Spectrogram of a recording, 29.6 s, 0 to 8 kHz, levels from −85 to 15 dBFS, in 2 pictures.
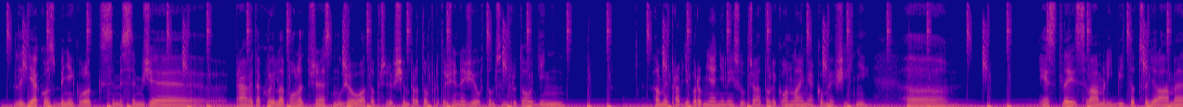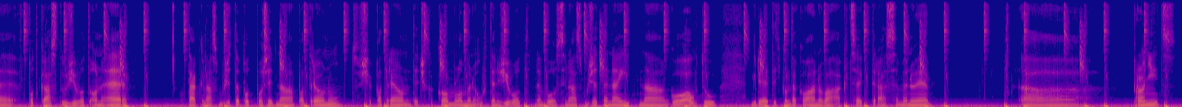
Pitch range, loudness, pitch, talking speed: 120-125 Hz, -34 LUFS, 120 Hz, 160 wpm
